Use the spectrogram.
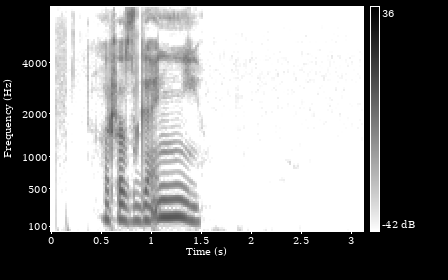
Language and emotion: Russian, angry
